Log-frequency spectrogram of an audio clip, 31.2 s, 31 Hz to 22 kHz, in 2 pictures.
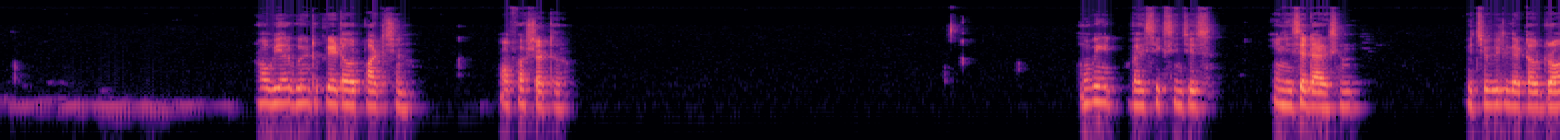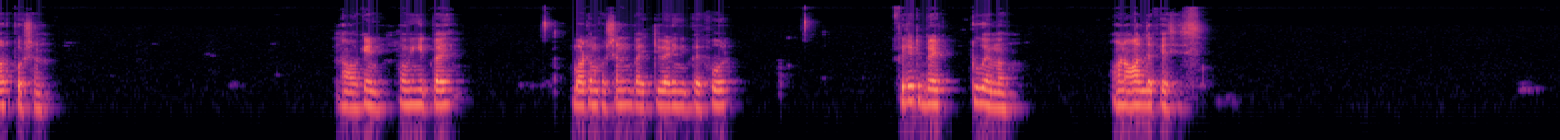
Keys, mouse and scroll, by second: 0.2 click, 1.8-3.2 middle drag, 3.2 click, 4.0 m, 6.1-7.0 typing, 7.5 click, 8.6 m, 9.3 ctrl+click, 10.0 space, 10.8 m, 11.4 ctrl+click, 12.4 Up, 12.8 6, 13.3 shift+', 13.5 Return, 13.8 space, 14.5 click, 15.9 m, 16.5 click, 17.5 click, 17.9-20.0 typing, 19.7 click, 20.5 click, 21.0-21.5 scroll up 1, 21.7 f, 22.1 click, 22.7-24.3 typing, 25.4 click, 25.8 click, 26.5 f, 26.7 click, 30.3 space, 30.8 click.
